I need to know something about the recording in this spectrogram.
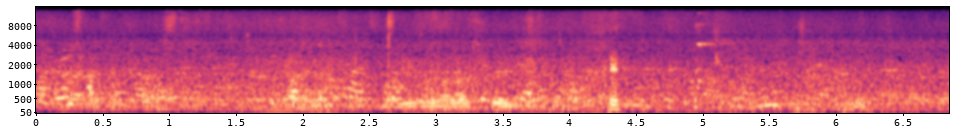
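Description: A crowd of people chatters outdoors on a street.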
